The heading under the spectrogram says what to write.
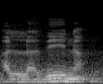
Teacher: Kemudian ada di situ mad, ya, mad tabi'i, mad yang biasa, panjangnya 2 harakat atau 1 alif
